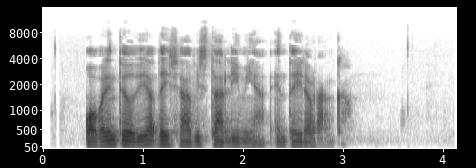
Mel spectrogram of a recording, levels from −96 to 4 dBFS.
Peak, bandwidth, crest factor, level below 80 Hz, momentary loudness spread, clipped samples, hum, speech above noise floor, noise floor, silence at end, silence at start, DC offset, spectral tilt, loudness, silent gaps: -2 dBFS; 9.2 kHz; 22 dB; -50 dBFS; 11 LU; under 0.1%; none; 43 dB; -65 dBFS; 1.05 s; 0.45 s; under 0.1%; -7 dB/octave; -23 LUFS; none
